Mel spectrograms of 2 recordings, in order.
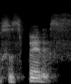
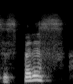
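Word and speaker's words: Céspedes: I know that in English is said Cespedes or Cespedes. So how should I pronounce it? Dennis Cespedes.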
